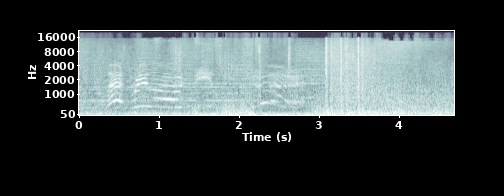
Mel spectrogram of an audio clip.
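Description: Gunfire in the Helldivers 2 video game, with sharp shots, bursts and booms overlapping music-like tones and a busy mix, growing louder and denser in the second half while voices talk.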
